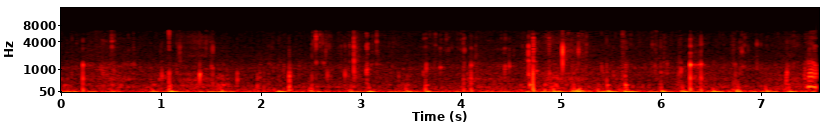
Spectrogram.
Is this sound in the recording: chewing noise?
yes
